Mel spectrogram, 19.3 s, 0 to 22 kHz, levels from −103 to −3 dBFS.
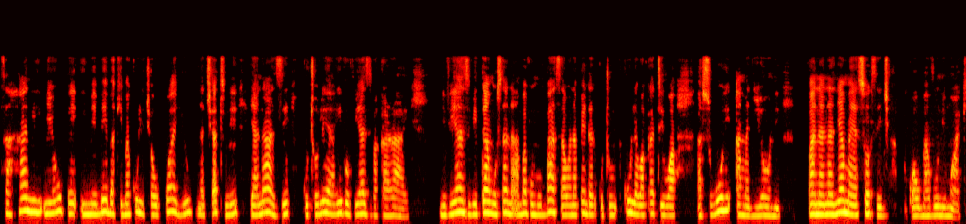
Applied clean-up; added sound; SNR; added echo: none; none; none; none.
